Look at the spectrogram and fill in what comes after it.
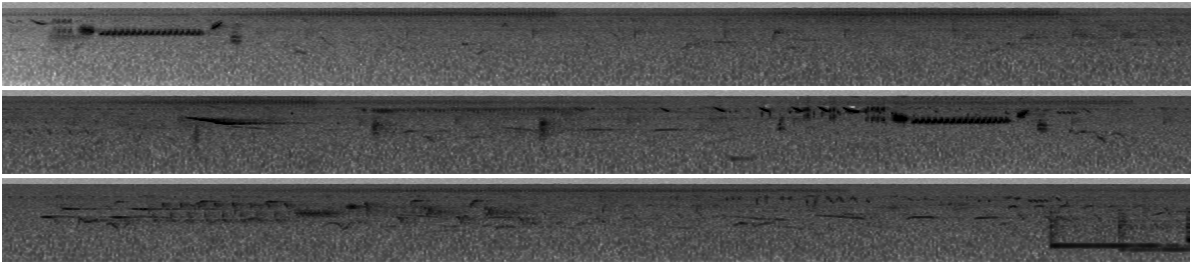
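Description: Faint steady hiss with scattered short, high bird-like chirps, a few of them falling in pitch, and brief clusters of ticks. A music cue comes in near the end.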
